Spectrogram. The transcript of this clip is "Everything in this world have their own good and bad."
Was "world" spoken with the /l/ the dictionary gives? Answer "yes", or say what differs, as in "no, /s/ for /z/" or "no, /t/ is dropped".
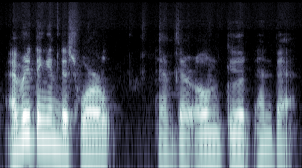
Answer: yes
